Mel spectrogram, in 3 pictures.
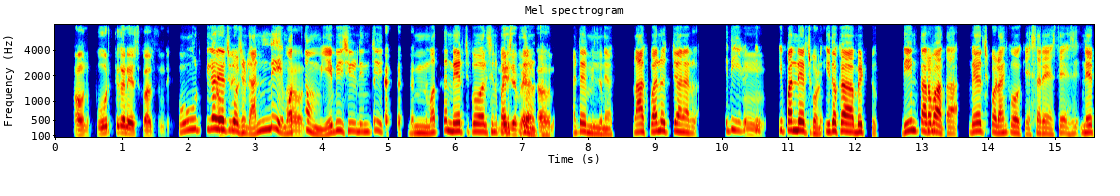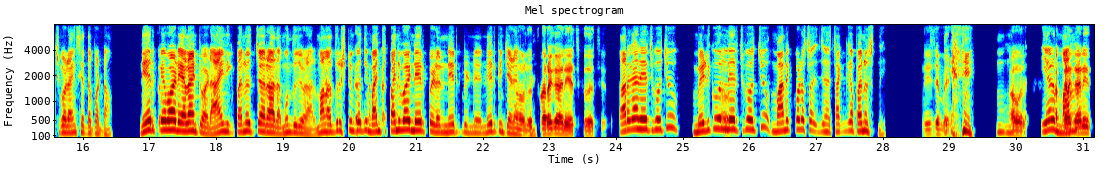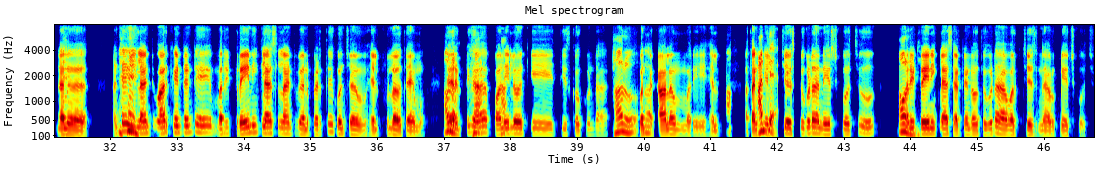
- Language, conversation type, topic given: Telugu, podcast, అనుభవం లేకుండా కొత్త రంగానికి మారేటప్పుడు మొదట ఏవేవి అడుగులు వేయాలి?
- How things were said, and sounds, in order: in English: "కంప్లీట్"; laugh; other background noise; laugh; chuckle; in English: "ట్రైనింగ్ క్లాస్"; chuckle; in English: "హెల్ప్‌ఫుల్"; in English: "డైరెక్ట్‌గా"; in English: "హెల్ప్"; in English: "హెల్ప్"; in English: "ట్రైనింగ్ క్లాస్ అటెండ్"; in English: "వర్క్"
